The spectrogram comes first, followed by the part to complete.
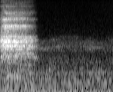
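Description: A woman's breathy sigh, a single exhale lasting under a second.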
